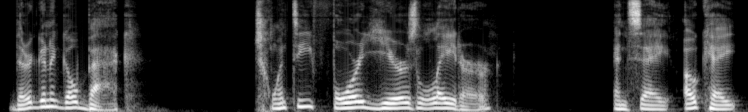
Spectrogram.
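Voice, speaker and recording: A man's voice: medium pitch, a little mellow, no echo, clean studio sound. A man telling a personal story in conversational podcast style, with an emphatic, incredulous manner. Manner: emphatic, incredulous, repeats words for stress. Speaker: podcast host telling his own story.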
